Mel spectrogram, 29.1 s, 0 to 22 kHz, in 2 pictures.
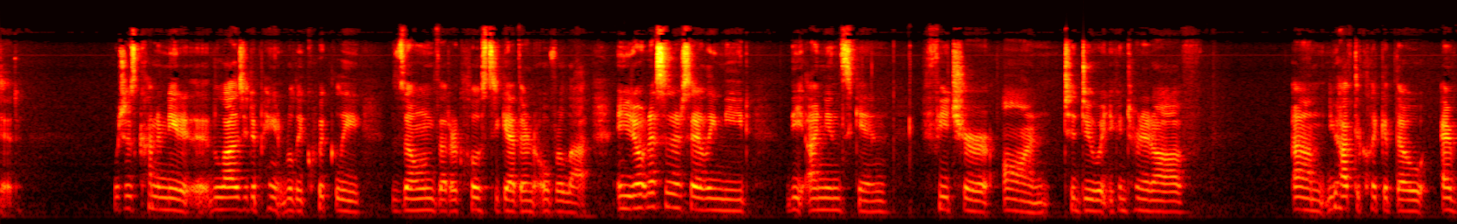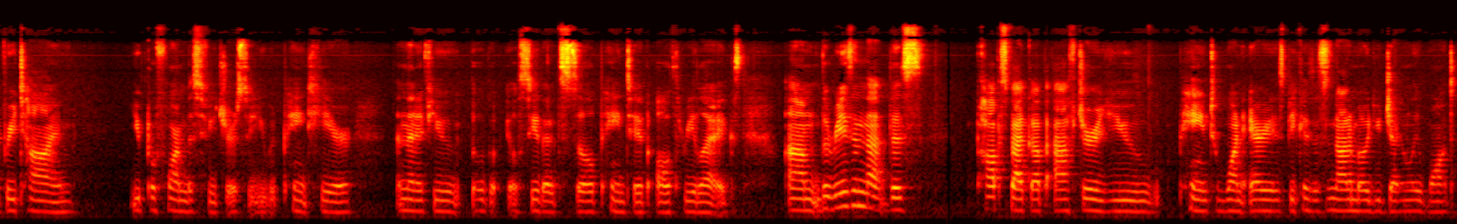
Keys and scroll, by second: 8.1 super+z.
